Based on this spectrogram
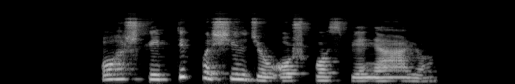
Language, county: Lithuanian, Marijampolė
